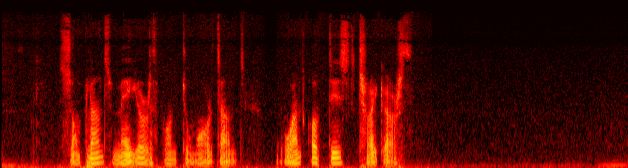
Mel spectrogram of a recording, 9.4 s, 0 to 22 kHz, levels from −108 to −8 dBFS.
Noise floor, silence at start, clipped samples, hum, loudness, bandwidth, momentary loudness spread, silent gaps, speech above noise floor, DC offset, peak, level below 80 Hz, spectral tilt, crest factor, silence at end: -81 dBFS; 0.05 s; under 0.1%; none; -46 LUFS; 16 kHz; 12 LU; none; 35 dB; under 0.1%; -26 dBFS; -64 dBFS; -6.5 dB/octave; 24 dB; 0.1 s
